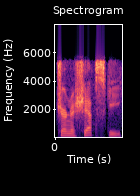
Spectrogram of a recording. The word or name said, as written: Chernyshevsky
